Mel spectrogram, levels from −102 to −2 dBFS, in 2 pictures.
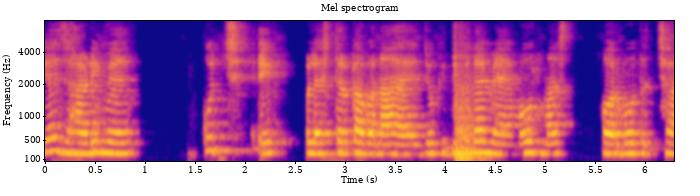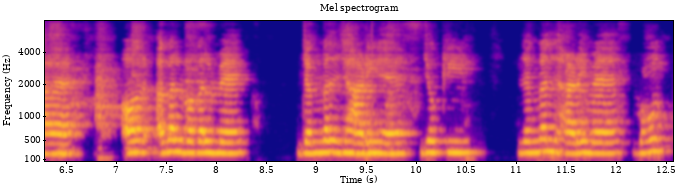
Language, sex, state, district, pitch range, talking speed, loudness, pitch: Hindi, female, Bihar, Jahanabad, 215-235 Hz, 140 wpm, -16 LUFS, 225 Hz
